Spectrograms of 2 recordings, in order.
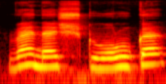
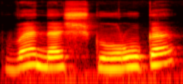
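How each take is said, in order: Both takes have the same delivery.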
